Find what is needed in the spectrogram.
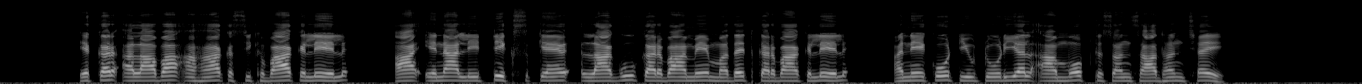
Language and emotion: Maithili, neutral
